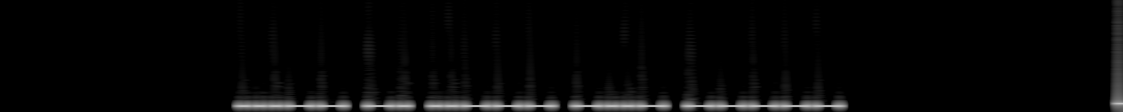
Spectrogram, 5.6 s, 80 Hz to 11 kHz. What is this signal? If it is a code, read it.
Morse code, heard as a keyed tone, about 30 wpm, 700 Hz. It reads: 3N2X0
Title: Code Groups - 5 Letter:Numbers - 30wpm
